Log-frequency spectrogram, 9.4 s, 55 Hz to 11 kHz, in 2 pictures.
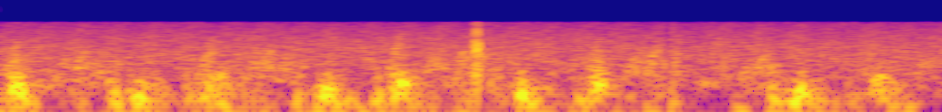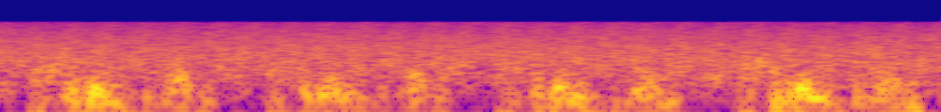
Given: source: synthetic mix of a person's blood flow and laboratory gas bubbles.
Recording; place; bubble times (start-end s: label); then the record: Doppler ultrasound of blood flow; precordium
3.60-3.64 s: bubbles
From the record:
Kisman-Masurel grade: 111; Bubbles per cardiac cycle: 1 to 2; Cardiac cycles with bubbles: 1 to 10%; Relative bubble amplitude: barely perceptible (0.100 to 0.250); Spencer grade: 1 (occasional bubble signal discernible with the cardiac motion signal, with majority of cardiac periods free of bubbles); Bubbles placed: only in the low amplitude regions of the cardiac cycle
